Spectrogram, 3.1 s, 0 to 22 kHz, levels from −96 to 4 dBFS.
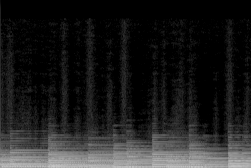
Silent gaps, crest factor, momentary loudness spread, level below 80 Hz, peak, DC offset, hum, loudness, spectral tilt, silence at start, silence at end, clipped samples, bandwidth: none; 16 dB; 3 LU; -52 dBFS; -8 dBFS; under 0.1%; none; -24 LUFS; -9.5 dB/octave; 0 s; 0 s; under 0.1%; 5.8 kHz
